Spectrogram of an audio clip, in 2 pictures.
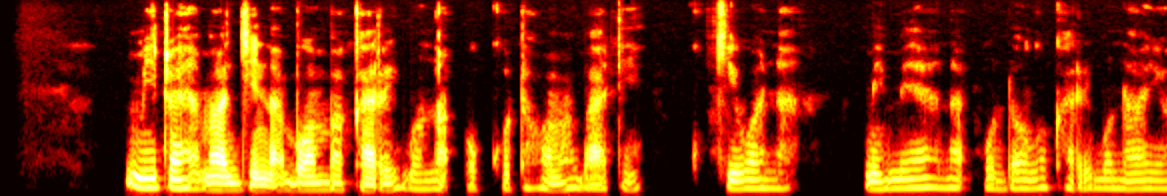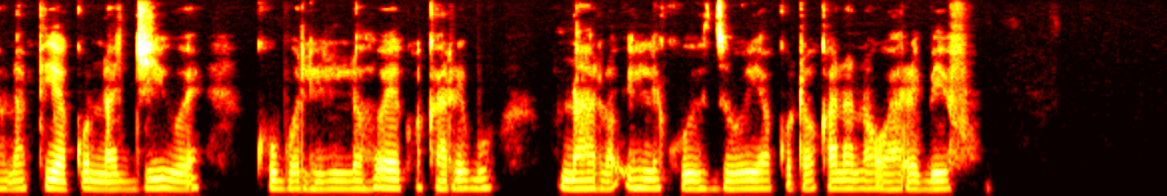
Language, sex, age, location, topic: Swahili, male, 18-24, Nairobi, government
